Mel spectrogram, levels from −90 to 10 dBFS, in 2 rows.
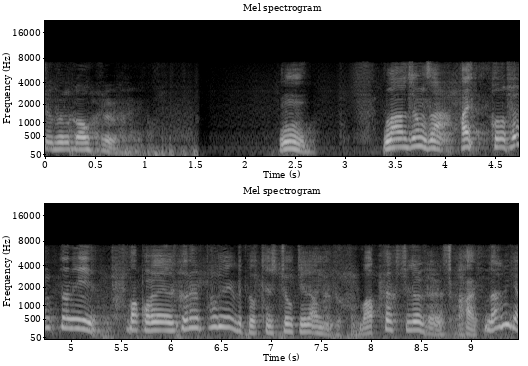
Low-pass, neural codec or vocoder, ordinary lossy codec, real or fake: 7.2 kHz; codec, 16 kHz, 1 kbps, FunCodec, trained on Chinese and English, 50 frames a second; none; fake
